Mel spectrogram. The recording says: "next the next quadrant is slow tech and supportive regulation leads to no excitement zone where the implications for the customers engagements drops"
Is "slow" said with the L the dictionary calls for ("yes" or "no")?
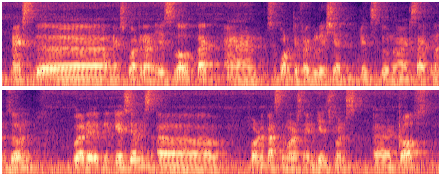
yes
